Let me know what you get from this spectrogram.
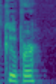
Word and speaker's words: Kuper: Is it pronounced Kuper? – Yep.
